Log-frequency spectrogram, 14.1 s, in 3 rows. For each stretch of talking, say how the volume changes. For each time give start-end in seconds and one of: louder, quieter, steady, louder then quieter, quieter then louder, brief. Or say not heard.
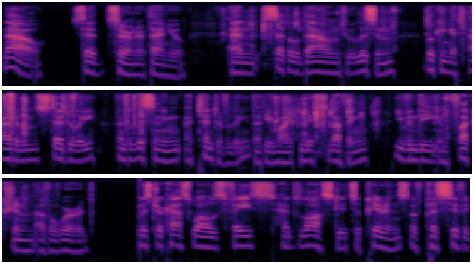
0.0-14.0 steady.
